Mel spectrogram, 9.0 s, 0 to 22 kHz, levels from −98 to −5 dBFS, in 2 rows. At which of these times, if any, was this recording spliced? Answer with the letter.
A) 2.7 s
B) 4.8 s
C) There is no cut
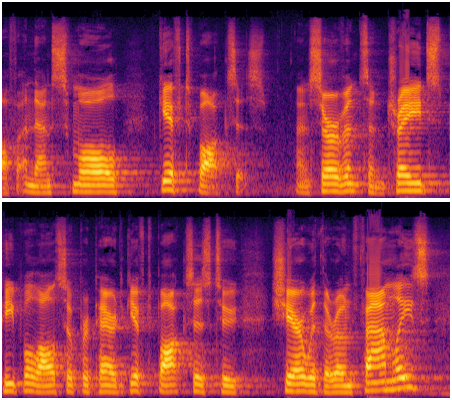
C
